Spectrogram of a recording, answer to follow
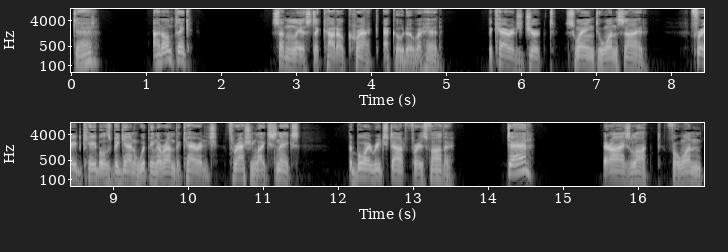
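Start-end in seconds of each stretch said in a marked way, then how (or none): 0.0-1.6 put-on high, uncertain child's voice; a boy starting to worry, voice lifted; higher-pitched worried kid, breaking off; anxious boy. A narrator's reading. Frightened boy in lift. 14.2-14.6 put-on high-pitched alarmed child calling for his father; much higher, urgent question; frightened boy. A narrator's reading.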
